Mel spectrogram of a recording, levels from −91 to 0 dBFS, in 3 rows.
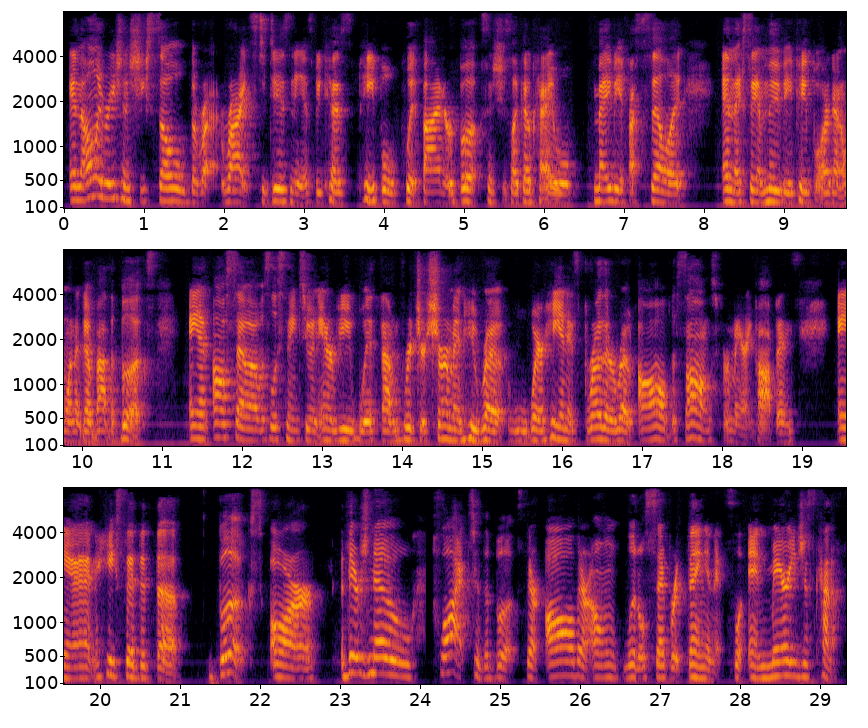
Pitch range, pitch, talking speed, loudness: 165-200 Hz, 180 Hz, 195 wpm, -21 LUFS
